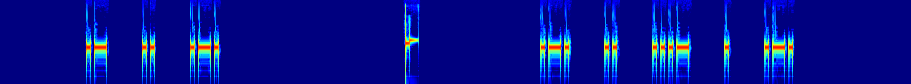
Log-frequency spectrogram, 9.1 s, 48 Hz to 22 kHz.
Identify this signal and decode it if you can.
Morse code, heard as a keyed tone, about 30 wpm, spaced as for 17 wpm, 700 Hz. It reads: AIR RIVER
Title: 3x Character Spacing - Top 300 Words - 30wpm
